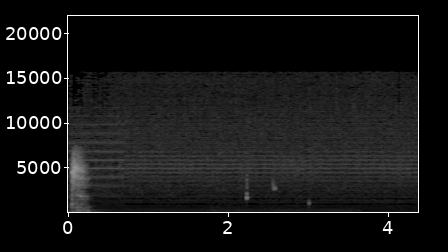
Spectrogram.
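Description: Near silence: a faint steady electrical hum, with two tiny clicks partway through.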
